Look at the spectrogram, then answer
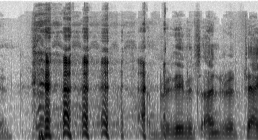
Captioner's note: audience laughs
